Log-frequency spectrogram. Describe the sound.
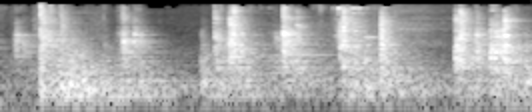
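A cabinet is locked, with several sharp clanks and rattles of hardware and a key or bolt, coming in uneven bursts. The noises are fairly loud and nobody speaks.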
